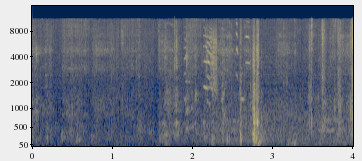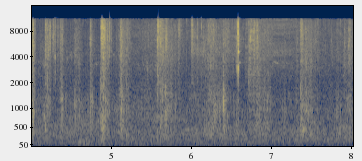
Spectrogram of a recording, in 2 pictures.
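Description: Footsteps crunching on gravel at walking pace, starting about a second and a half in, as a short irregular string of sharp crunches and clicks.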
